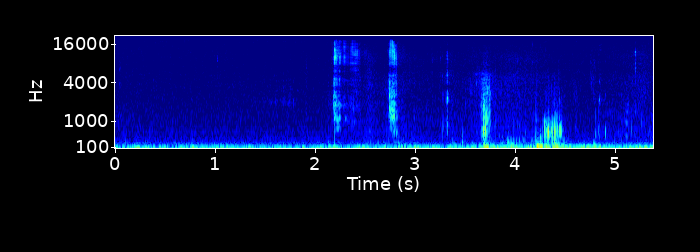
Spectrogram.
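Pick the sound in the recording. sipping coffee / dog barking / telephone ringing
sipping coffee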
